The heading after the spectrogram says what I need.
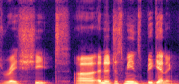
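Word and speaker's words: רֵאשִׁית: It's pronounced reshit, and it just means beginning.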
